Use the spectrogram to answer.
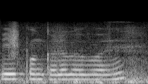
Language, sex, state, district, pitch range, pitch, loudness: Hindi, female, Uttar Pradesh, Shamli, 230-245 Hz, 230 Hz, -14 LUFS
